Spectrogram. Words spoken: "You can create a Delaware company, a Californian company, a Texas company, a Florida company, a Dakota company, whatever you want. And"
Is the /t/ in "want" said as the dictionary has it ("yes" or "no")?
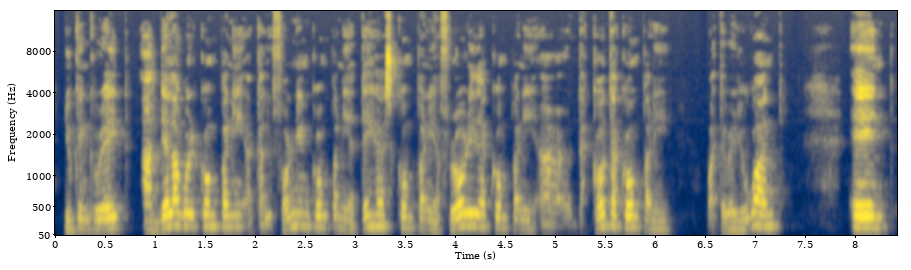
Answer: yes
